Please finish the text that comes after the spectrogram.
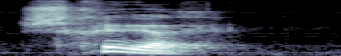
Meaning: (noun) 1. barn 2. shed; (verb) inflection of schuren: 1. first-person singular present indicative 2. second-person singular present indicative 3. imperative
- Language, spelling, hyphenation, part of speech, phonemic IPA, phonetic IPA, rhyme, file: Dutch, schuur, schuur, noun / verb, /sxyr/, [sxyːr], -yr, Nl-schuur.ogg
